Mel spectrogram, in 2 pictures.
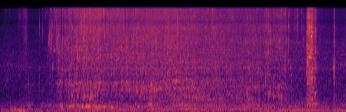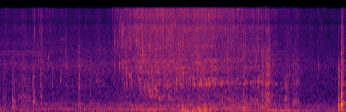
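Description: Water pours and splashes into a metal pot.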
